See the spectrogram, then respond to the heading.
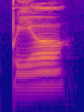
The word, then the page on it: pwyo: Apatani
